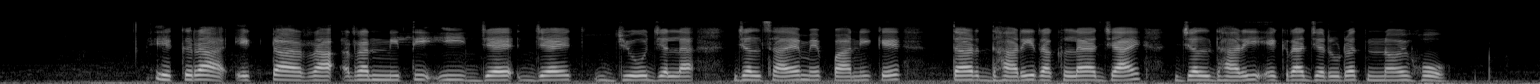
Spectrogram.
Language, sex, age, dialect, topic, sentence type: Maithili, female, 25-30, Eastern / Thethi, agriculture, statement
